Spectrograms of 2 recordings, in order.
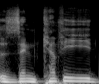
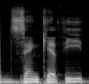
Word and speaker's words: Tzenkethi: And it is pronounced Zenkeathy just like uh Tazar, right? So you have the T and the Zar Tar. So, Zenkeathy Zenkeathy.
